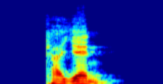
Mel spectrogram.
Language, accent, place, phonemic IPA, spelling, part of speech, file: German, Germany, Berlin, /kaˈjɛn/, Cayenne, proper noun, De-Cayenne.ogg
- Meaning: Cayenne (the capital city of French Guiana department, France)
